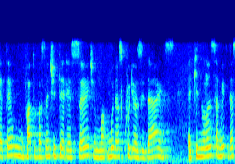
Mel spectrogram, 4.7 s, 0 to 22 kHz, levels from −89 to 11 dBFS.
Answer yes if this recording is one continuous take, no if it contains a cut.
yes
